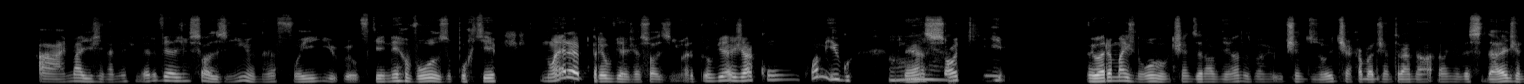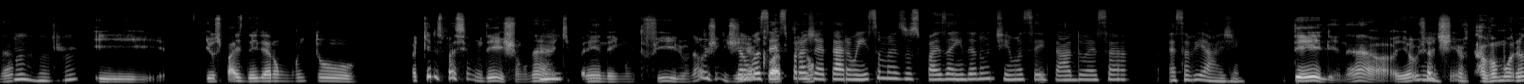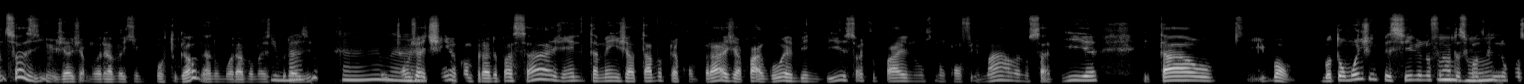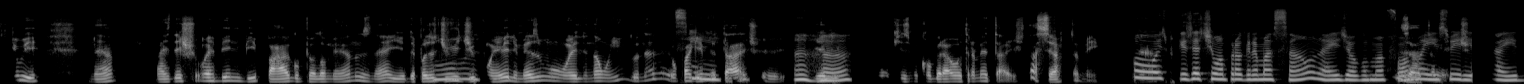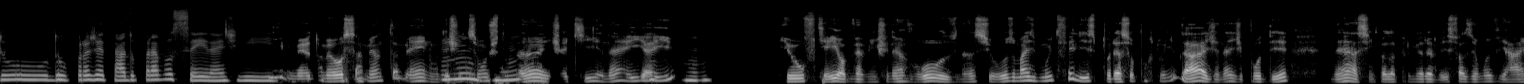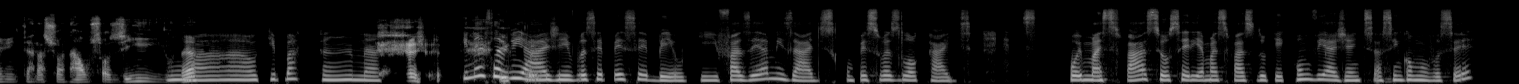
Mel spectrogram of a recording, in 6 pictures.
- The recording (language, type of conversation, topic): Portuguese, podcast, O que viajar te ensinou sobre fazer amigos?
- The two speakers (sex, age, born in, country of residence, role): female, 35-39, Brazil, Portugal, host; male, 25-29, Brazil, Portugal, guest
- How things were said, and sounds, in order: tapping; chuckle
